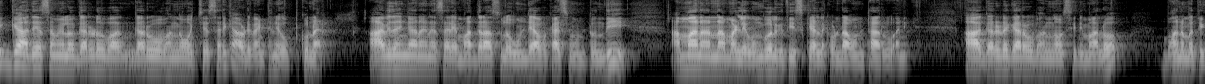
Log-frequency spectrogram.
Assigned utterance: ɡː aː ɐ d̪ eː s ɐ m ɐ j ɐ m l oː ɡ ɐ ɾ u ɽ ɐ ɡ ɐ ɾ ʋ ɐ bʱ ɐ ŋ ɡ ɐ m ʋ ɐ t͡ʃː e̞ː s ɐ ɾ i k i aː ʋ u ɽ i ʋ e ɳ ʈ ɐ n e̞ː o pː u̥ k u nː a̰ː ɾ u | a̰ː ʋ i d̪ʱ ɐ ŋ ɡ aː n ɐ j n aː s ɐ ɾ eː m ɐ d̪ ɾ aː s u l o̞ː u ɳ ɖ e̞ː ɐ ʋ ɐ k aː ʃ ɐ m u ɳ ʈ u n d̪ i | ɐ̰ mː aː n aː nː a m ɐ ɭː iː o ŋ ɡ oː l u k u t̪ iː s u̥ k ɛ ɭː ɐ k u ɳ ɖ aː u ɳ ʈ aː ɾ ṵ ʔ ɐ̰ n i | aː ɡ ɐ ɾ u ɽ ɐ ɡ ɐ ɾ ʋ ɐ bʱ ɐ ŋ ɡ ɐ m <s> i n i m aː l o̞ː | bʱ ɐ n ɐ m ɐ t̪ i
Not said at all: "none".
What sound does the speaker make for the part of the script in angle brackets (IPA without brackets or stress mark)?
s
